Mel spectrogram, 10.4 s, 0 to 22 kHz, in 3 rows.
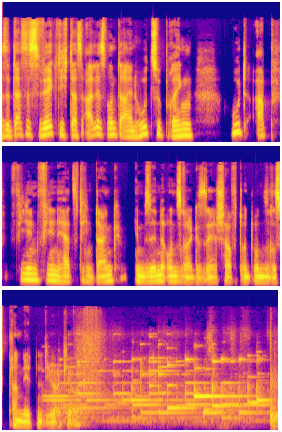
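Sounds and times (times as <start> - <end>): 
speech: 0.0 - 8.2
mobile phone ringing with a melodic electronic tune: 7.4 - 10.3.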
